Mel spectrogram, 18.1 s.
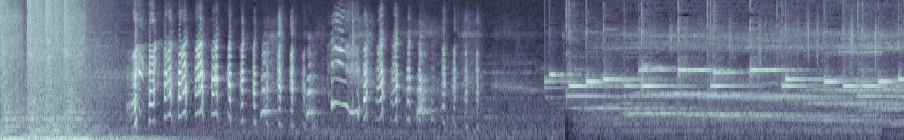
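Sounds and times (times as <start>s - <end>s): background music: 0.0s - 4.4s, 10.9s - 18.0s
man laughing maniacally: 2.4s - 9.8s.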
